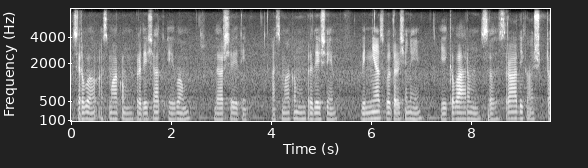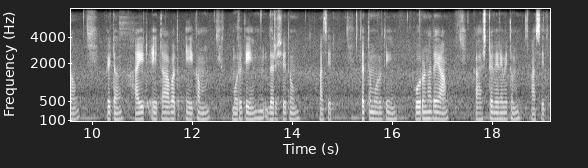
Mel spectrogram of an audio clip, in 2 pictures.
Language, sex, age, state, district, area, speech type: Sanskrit, male, 18-30, Maharashtra, Nashik, rural, spontaneous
